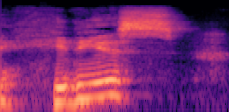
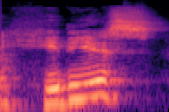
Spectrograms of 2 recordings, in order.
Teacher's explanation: hideous, stress on the I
